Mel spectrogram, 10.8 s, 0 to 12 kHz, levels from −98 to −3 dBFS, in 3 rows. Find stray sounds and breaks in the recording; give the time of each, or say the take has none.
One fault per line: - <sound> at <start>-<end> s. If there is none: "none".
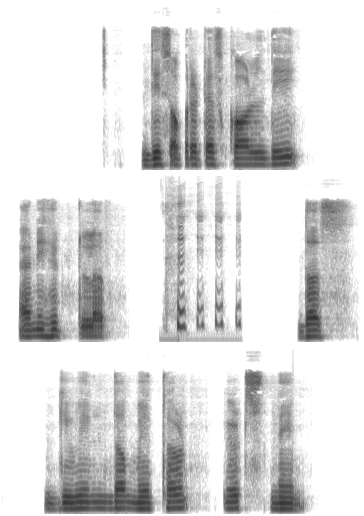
- laugh at 5.2-6.0 s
